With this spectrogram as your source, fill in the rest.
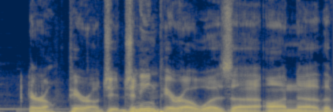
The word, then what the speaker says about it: Pirro: Pirro.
